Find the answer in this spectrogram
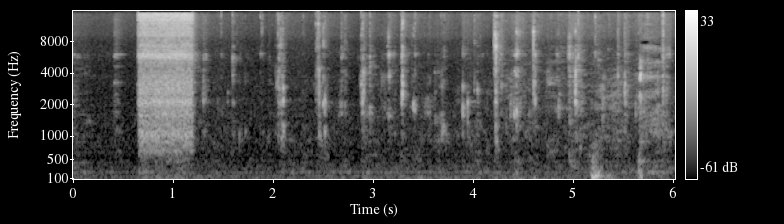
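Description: Gum being chewed loudly with the mouth open: a run of quick, irregular wet smacks and clicks, too loud for the person sitting next to it. About a second in there is a brief burst of hiss before the chewing starts.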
